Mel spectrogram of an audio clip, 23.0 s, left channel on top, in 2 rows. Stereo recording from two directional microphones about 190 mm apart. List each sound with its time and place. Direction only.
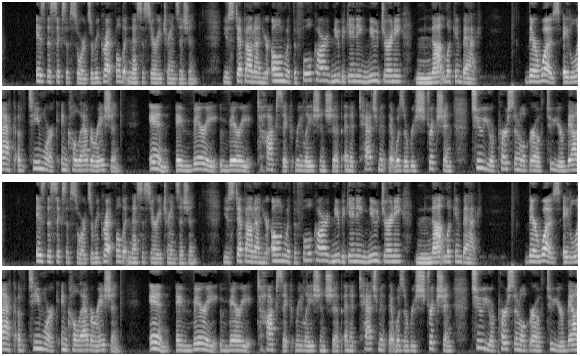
0.7 s speech: 40° left (ahead or behind)
10.5 s speech: 45° left (ahead or behind)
